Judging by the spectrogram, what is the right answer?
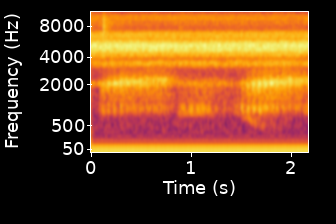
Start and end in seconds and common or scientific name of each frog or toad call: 0.0	2.1	Boana albopunctata
1.5	2.1	Physalaemus cuvieri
